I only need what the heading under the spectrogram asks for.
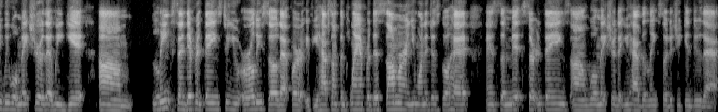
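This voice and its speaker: A woman's voice: low-pitched, steady tone, normal speed, pushed and bright. A woman hosting an online conference call, presenting informally to a group in an encouraging, instructive manner with emphatic repetition. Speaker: conference organizer and host.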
